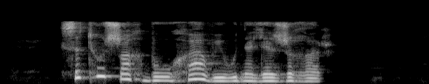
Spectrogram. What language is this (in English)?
Kabardian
